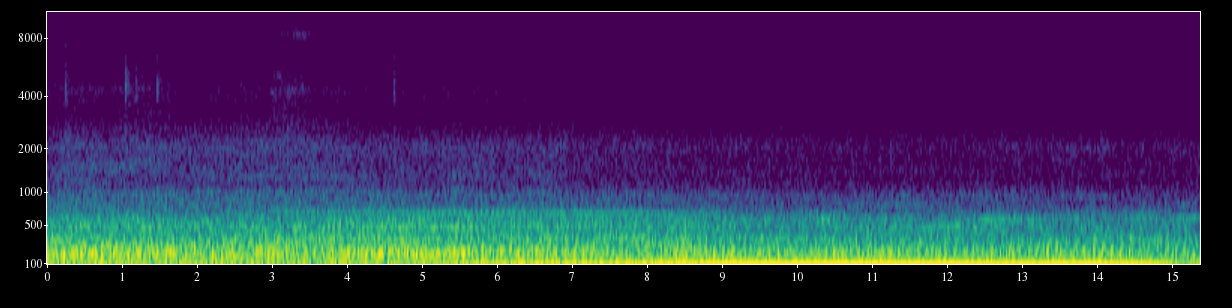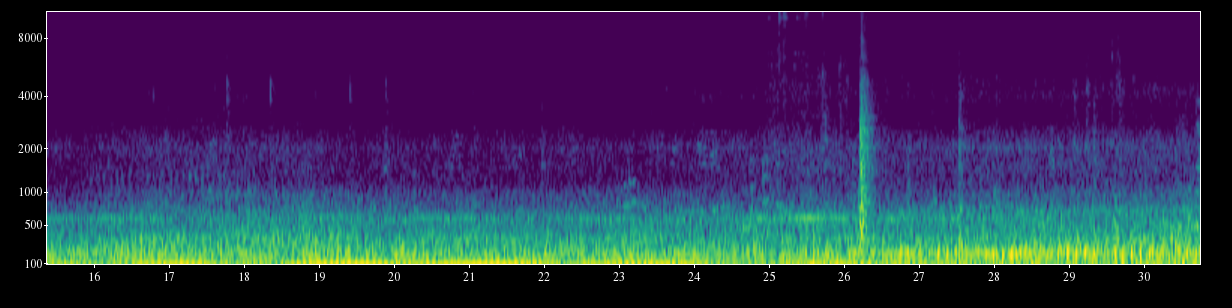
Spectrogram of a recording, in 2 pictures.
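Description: Passenger train heard from inside the carriage, running along the track with a steady low rumble. The rumble is heaviest through the first half, then dips and swells, with a few sharp clicks late on.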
